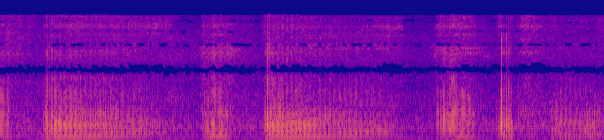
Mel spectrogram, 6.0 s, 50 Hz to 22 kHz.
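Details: New puppy snoring in sleep: rough, buzzing snores on each breath, about 25 to 30 breaths a minute.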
